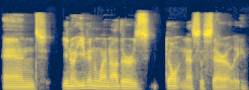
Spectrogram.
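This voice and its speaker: A man's voice: sits low, steady tone, normal speed, no echo, clean studio sound. A man from Los Angeles, in his thirties, answering interview questions in an earnest, reflective way, with many "you know" fillers. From Los Angeles, USA. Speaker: podcast guest, admissions consultant.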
